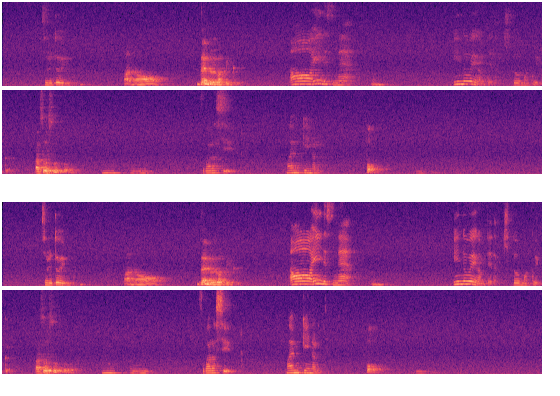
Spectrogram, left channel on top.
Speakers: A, on the right (about 55°); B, on the left (about 40°).
A: それどういう意味なの
B: あのー全部うまくいく。
A: ああ、いいですね。
B: うん。
A: インド映画みたいだ。きっとうまくいく。
B: あ、そうそうそう。
A: うんうんうん。素晴らしい。前向きになるね。
B: そ
A: うん。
